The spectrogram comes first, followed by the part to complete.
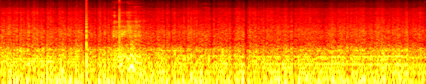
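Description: Motorcycle engine running at road speed with wind rushing over a helmet-mounted camera, a steady noise throughout, with one sharp click a little over a second in.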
